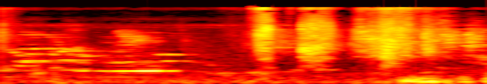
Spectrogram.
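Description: Birds chirping, followed in the second half by a few short, rough scraping rubs close by.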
